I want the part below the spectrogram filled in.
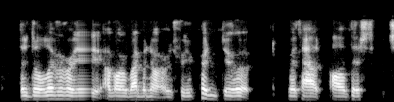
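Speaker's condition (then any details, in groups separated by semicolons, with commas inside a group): Head and neck cancer; severe difficulty swallowing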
